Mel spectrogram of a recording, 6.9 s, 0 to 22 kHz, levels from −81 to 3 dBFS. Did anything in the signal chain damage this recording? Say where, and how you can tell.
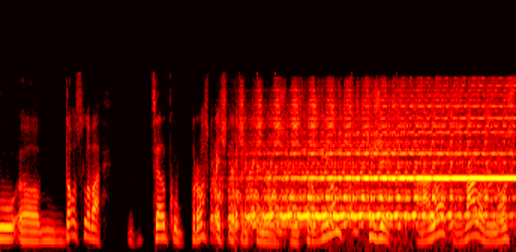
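Yes. The fault is in call processing, where a second device in the same room closes an acoustic loop from loudspeaker to microphone with more than unity gain. This is feedback howl. From 2.79 s a tone of roughly 1.5 kHz builds and runs to the end of the clip, peaking at about 9 dB above the speech. The loop's round-trip delay is roughly a fifth of a second, and each pass reinforces the frequency the loop favours.

The second fault is on the Bluetooth link between headset and phone, underneath the howl. At 3.13 s there is unconcealed Bluetooth headset packet loss: a 15 ms hole with hard edges, long enough to fit two lost voice frames. Nothing filled the gap, so the signal simply drops out and snaps back. The wideband mSBC path carries the audio on either side of the gap.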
